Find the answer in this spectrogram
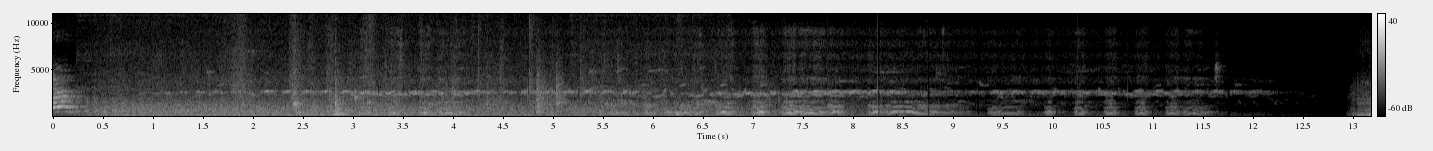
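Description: Owl hooting: a run of short, evenly repeated notes, about three a second, that grow fainter and fade out near the end, over a thin steady high-pitched tone.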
